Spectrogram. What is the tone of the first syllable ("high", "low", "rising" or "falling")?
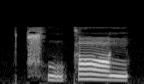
low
